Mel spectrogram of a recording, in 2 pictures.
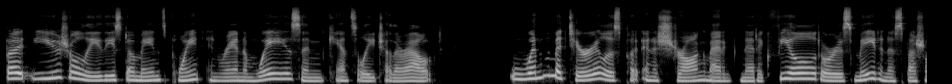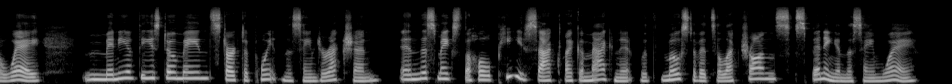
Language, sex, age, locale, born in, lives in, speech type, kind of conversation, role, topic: English, female, 30-34, en-US, United States, United States, read, expert-assistant, expert, What makes magnets attract or repel each other?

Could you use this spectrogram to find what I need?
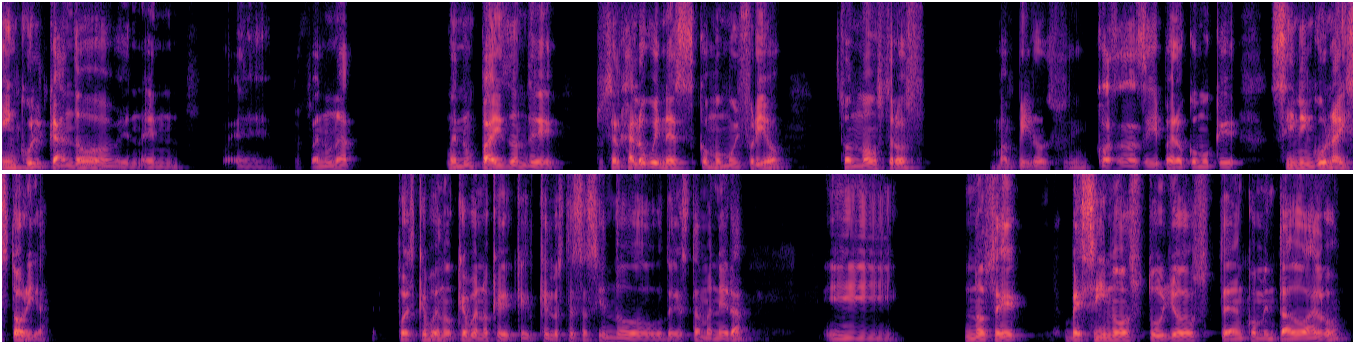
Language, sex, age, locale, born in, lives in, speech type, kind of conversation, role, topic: Spanish, male, 50-54, es-MX, Mexico, Mexico, conversation, podcast, host, ¿Cómo ha cambiado la tradición en tu familia a raíz de la migración?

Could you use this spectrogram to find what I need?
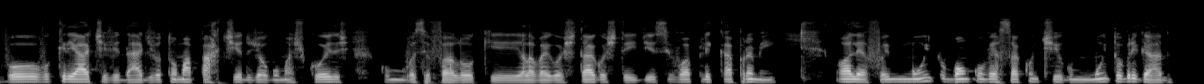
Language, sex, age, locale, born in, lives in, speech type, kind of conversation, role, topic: Portuguese, male, 35-39, pt-BR, Brazil, Spain, conversation, advice, user, Como posso estabelecer limites claros entre o trabalho e a vida pessoal?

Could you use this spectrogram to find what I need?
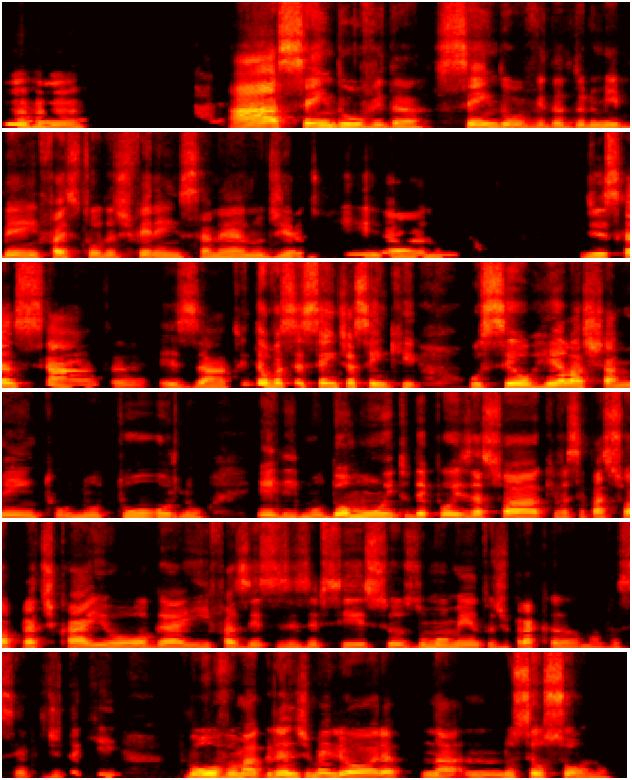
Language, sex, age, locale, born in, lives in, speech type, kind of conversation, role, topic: Portuguese, female, 40-44, pt-BR, Brazil, United States, conversation, podcast, host, Que passatempo você recomenda para quem quer relaxar de verdade?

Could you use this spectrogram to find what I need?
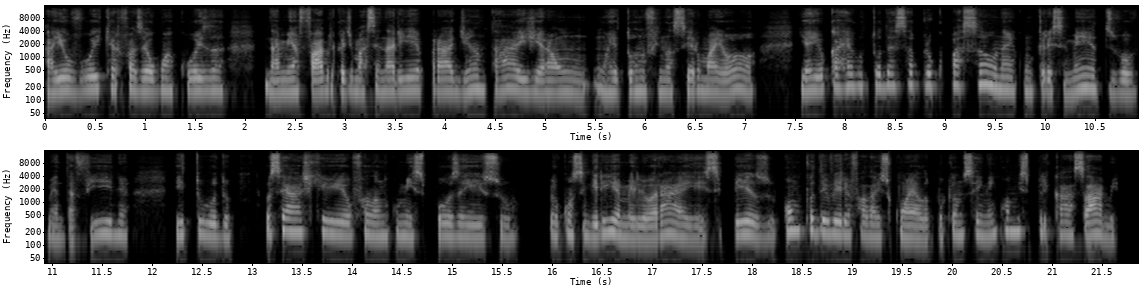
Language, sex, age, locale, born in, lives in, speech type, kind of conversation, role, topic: Portuguese, male, 25-29, pt-BR, Brazil, Spain, conversation, advice, user, Como posso tirar tempo para mim sem me sentir culpado?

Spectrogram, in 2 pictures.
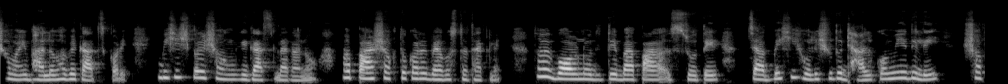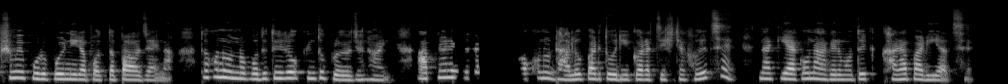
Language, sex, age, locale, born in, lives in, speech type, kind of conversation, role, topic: Bengali, female, 20-24, bn-BD, Bangladesh, Bangladesh, read, expert-assistant, expert, নদীভাঙন কমাতে কোন কোন কার্যকর পদ্ধতি নেওয়া যায়?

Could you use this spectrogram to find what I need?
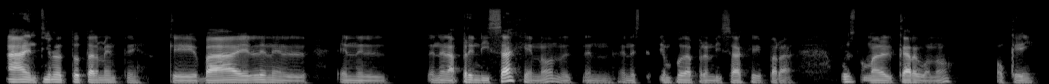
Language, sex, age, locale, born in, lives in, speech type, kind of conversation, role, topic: Spanish, male, 20-24, es-MX, Mexico, Mexico, conversation, advice, advisor, ¿Cómo podemos ponernos de acuerdo sobre la disciplina sin pelear?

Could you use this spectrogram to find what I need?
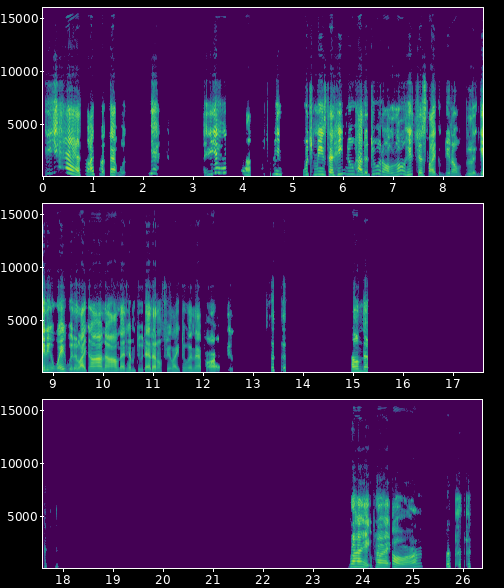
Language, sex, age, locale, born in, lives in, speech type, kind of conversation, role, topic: English, female, 60-64, en-US, United States, United States, conversation, unstructured, none, What movie scene should I watch to guarantee a laugh, and why?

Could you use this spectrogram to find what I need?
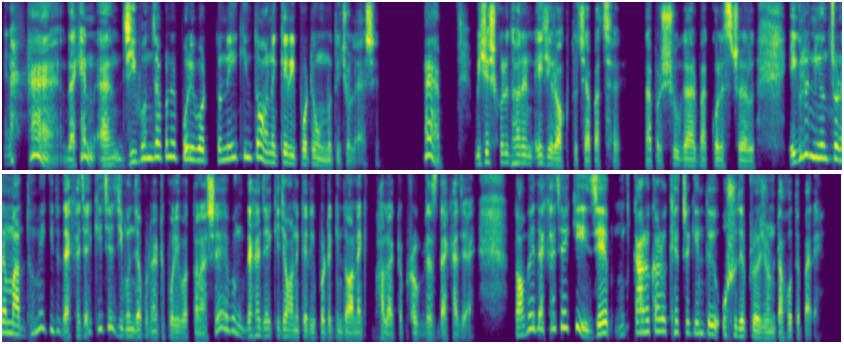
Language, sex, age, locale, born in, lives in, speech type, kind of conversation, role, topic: Bengali, male, 30-34, bn-BD, Bangladesh, Bangladesh, read, expert-assistant, expert, একই রিপোর্ট দেখে চিকিৎসকেরা আলাদা সিদ্ধান্ত নেন কেন?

